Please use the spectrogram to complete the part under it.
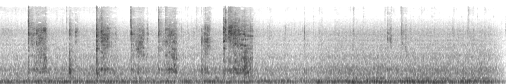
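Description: Chicken with ground nut paste being stirred in a pan for Bengali chicken bharta: a spatula scrapes and clacks against metal in irregular strokes over a low, steady frying sizzle, close up with no talk.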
